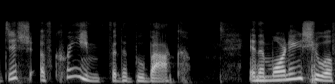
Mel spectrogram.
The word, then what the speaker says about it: Bwbach: Well, you know how it's spelled? B-W-B-A-C-H. Or Bubak.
